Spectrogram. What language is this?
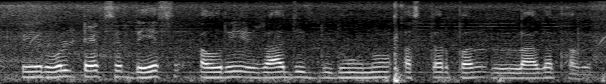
Bhojpuri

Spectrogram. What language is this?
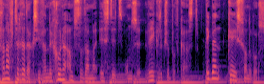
Dutch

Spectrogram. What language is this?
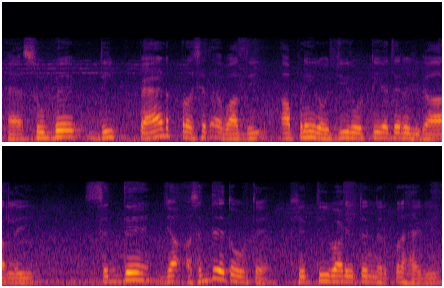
Punjabi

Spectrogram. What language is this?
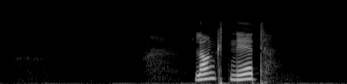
Norwegian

